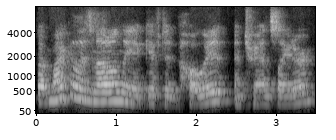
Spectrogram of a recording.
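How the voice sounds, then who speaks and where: A woman speaks very slowly in a medium-pitched, somewhat breathy voice with a dark, mellow tone. Her intonation is lively. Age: 70s. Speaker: poet, member of poetry critique group. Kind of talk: speech at a book party.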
